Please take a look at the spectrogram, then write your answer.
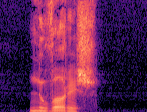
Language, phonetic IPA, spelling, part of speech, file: Polish, [nuˈvɔrɨʃ], nuworysz, noun, Pl-nuworysz.ogg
